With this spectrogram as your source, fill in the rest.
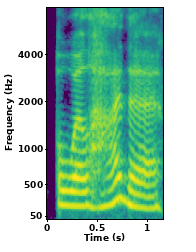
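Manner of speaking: put-on, sultry, sensual voice. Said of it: "That was a nice sensual start".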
